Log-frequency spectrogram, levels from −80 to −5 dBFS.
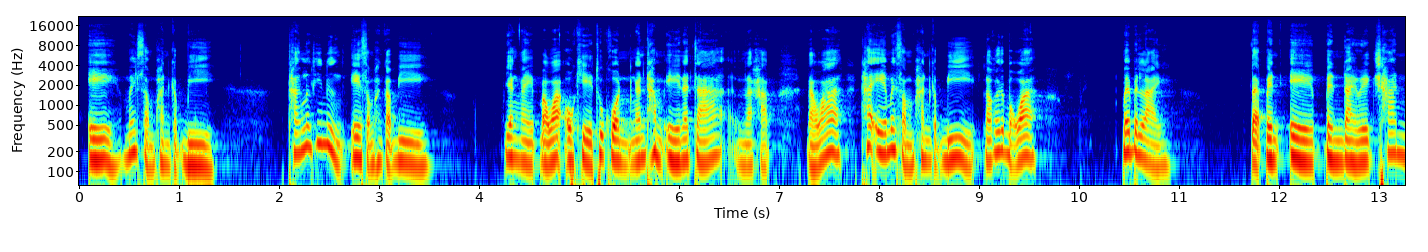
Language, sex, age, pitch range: Thai, male, 20-39, 135-175 Hz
